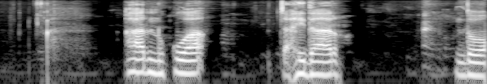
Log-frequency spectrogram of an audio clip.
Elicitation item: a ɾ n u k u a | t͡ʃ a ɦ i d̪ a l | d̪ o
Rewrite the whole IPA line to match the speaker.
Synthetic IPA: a ɾ n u k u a | t͡ʃ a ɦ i d̪ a ɾ | d̪ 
